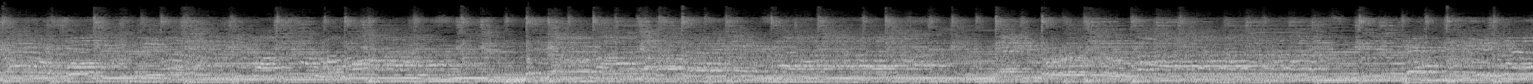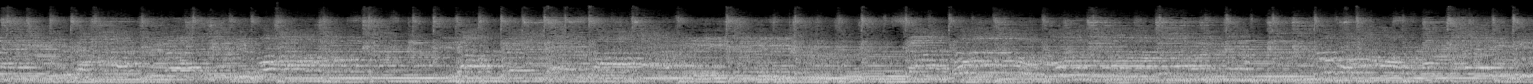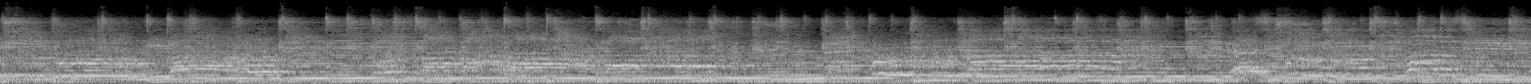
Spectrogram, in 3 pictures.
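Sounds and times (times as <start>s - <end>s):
gospel song with band: 0.0s - 45.9s.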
